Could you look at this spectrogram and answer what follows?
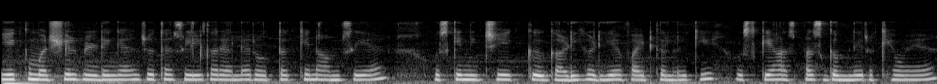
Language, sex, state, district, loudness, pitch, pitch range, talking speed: Hindi, female, Haryana, Rohtak, -18 LUFS, 220 Hz, 210-225 Hz, 180 wpm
